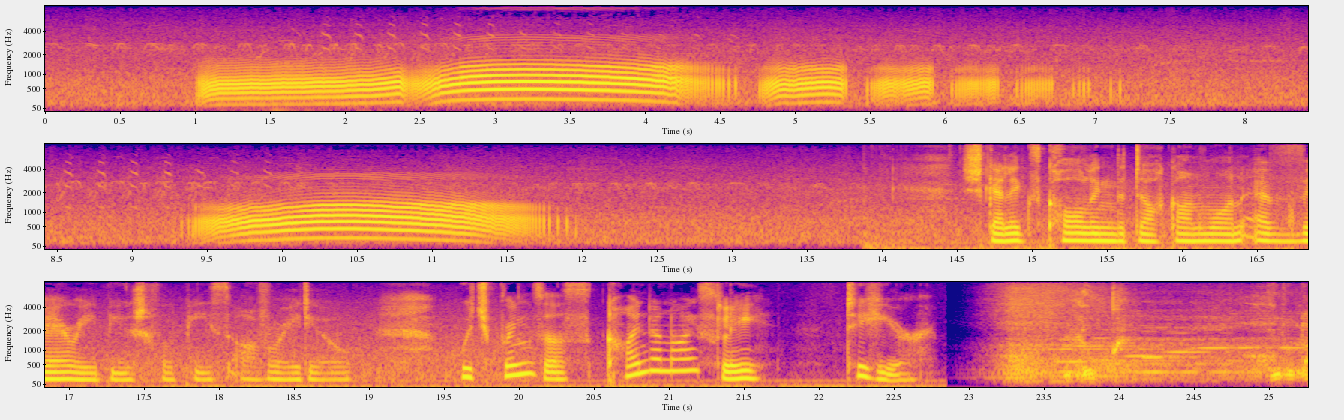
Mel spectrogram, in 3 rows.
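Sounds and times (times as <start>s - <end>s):
burrow-nesting birds calling from within their burrows with deep rolling droning: 0.0s - 13.7s
speech: 14.6s - 22.8s.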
